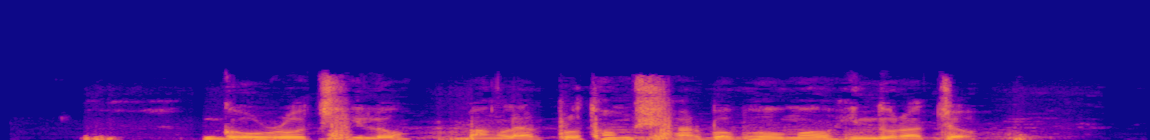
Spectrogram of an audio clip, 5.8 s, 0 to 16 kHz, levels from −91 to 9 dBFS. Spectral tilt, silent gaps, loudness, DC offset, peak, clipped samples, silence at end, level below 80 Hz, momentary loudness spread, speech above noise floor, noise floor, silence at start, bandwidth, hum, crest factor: -5.5 dB/octave; none; -18 LUFS; under 0.1%; -4 dBFS; under 0.1%; 0.6 s; -58 dBFS; 13 LU; 41 dB; -58 dBFS; 0.4 s; 7.8 kHz; none; 14 dB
